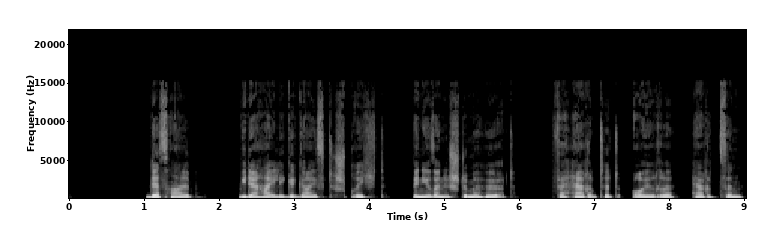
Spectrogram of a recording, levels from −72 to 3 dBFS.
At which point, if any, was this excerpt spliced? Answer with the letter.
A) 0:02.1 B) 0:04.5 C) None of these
B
